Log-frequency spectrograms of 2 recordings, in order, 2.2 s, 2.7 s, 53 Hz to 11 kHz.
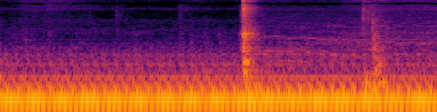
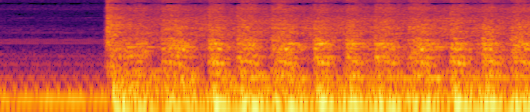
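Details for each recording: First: BMW E30 rally car with swapped-in M44 engine, ignition on before first start: steady low electric drone with light clicks, no engine running, as lift pump fills the swirl pot and high pressure pump primes normally. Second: BMW E30 rally car with swapped-in M44 engine, first start attempt: even steady starter cranking with no firing or catching; cranks but won't start, and an unplugged ECU connector was found later.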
